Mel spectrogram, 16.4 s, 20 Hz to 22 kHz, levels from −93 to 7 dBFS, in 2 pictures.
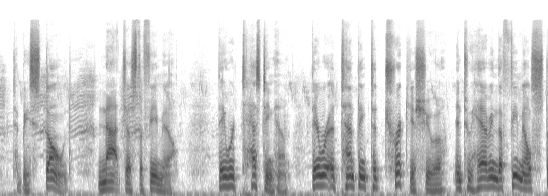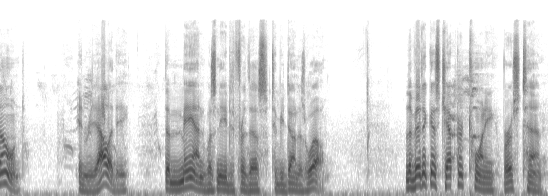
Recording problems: animal sounds; faint; throughout; 20 dB below the speech

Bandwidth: 15 kHz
